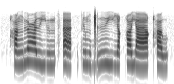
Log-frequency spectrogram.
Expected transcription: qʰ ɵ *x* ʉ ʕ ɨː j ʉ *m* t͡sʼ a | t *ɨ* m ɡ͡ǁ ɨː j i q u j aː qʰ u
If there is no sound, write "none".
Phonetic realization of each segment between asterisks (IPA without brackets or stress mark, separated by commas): ŋ, m, ɨ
